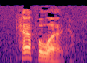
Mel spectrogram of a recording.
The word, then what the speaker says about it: kephale: Now the other key word that is listed here is the word translated head, which is the Greek word kephale. K-E-P-H-A-L-E. There's no C, soft C in Greek, and when this comes over into English, you have the word cephalic, which refers to the head.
